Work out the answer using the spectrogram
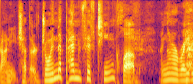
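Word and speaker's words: PEN15: Pen 15 is sort of the proper way to pronounce that title.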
